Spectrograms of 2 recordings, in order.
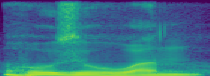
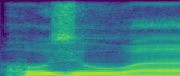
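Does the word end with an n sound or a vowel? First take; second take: n sound; vowel. First: The word ends with an n sound. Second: The word ends with a long vowel. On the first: The reading continues without stopping. "ওয়া দুই জবর ওয়ান" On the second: The reader stops at this word. "যদি থামি তাহলে উচ্চারণ হবে ওয়া আলিফ জবর ওয়া"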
